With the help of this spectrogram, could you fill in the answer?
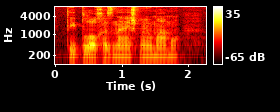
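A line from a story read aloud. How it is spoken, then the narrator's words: Grumble. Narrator (Russian): буркнул драматург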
